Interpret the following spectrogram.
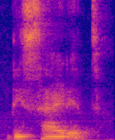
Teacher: una D o una T entre dos vocales, la D se transforma en una R con un flap en inglés americano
